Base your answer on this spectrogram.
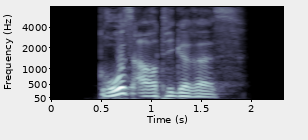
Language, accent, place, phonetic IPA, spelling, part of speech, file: German, Germany, Berlin, [ˈɡʁoːsˌʔaːɐ̯tɪɡəʁəs], großartigeres, adjective, De-großartigeres.ogg
- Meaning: strong/mixed nominative/accusative neuter singular comparative degree of großartig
